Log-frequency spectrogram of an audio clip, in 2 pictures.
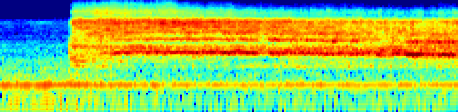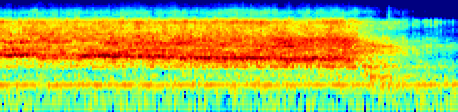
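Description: An espresso machine's steam wand heats milk without drawing in air: a loud, steady, close hiss that starts suddenly, holds for several seconds with little change, then fades as it is shut off.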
